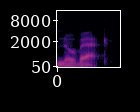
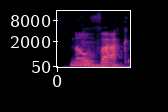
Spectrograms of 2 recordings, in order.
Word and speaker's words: Nowak: Nowak no it's it's it's German so it's pronounced Novak Novak excuse me and right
